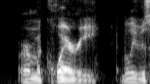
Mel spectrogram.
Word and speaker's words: McQuarrie: Christopher McQuire or McQuarrie, I believe is how you say his name. yeah, Christopher McQuarrie. Yeah. McQuarrie.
